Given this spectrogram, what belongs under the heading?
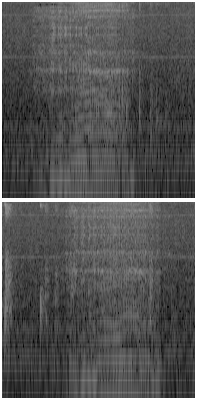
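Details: Person asleep, recorded by a roommate: two loud, low, rattling snores on the in-breath with a quiet pause between; heavy snoring.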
